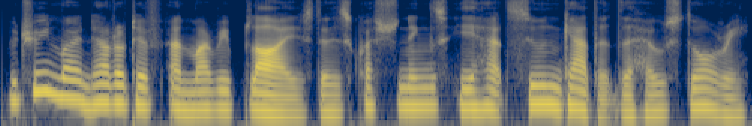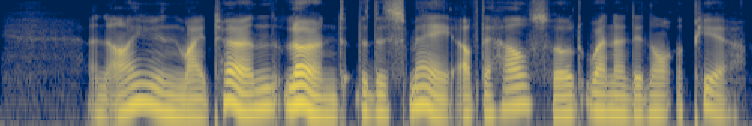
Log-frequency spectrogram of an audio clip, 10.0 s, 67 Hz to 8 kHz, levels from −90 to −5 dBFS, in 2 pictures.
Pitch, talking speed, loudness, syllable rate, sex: 130 Hz, 190 wpm, -23 LUFS, 5.3 syllables/s, male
